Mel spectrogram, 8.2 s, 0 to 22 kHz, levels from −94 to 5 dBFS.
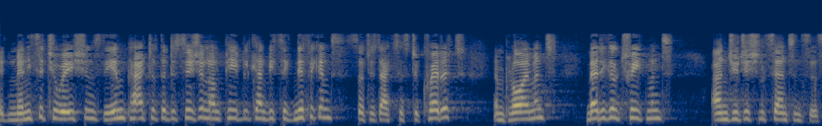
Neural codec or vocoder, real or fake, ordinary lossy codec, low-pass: none; real; none; 7.2 kHz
